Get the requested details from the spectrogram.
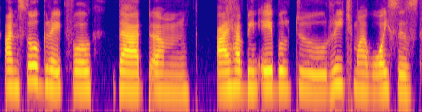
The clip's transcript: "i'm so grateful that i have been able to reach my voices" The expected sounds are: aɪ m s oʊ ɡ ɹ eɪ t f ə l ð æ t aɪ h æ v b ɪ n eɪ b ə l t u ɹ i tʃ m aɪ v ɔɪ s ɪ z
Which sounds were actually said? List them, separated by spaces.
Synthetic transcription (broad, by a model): aɪ m s oʊ ɡ ɹ eɪ t f ə l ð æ t aɪ h æ v b ɪ n eɪ b ə l t u ɹ i tʃ m aɪ v ɔɪ s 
